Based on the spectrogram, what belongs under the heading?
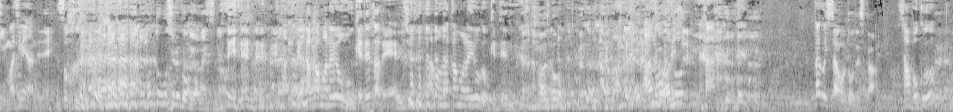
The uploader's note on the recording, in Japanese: Regional Scrum Gathering Tokyo 2020 公開収録！Regional Scrum Gathering Tokyo 2020 の OST で、アジャイルラジオ公開収録させていただきました。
